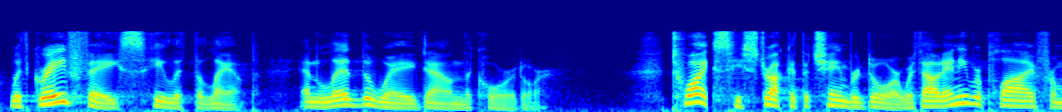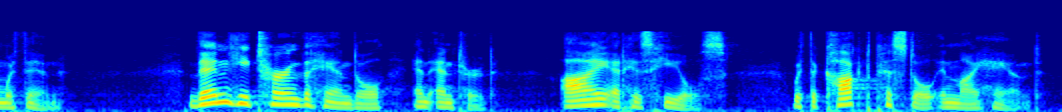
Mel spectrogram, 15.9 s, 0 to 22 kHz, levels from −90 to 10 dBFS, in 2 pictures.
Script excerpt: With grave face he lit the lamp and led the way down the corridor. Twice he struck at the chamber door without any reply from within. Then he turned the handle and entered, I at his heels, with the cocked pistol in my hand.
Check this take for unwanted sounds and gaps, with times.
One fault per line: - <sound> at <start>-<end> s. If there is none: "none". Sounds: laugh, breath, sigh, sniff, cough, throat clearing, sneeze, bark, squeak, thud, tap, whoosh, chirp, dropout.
- dropout at 5.3-5.4 s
